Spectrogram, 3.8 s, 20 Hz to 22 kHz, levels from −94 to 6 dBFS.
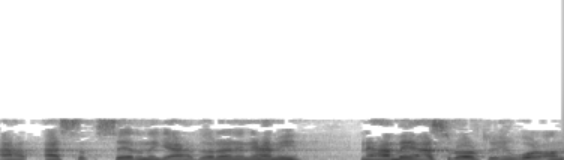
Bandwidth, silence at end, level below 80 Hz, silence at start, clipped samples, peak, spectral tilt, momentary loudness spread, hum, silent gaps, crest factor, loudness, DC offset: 6 kHz; 0 s; -72 dBFS; 0 s; under 0.1%; -6 dBFS; -3.5 dB/octave; 6 LU; none; none; 20 dB; -26 LUFS; under 0.1%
